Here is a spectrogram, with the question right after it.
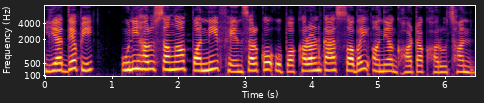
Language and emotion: Nepali, neutral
